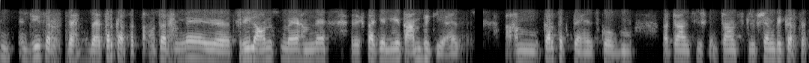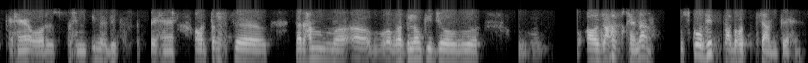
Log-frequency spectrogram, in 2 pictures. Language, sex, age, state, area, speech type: Urdu, male, 30-45, Jharkhand, urban, conversation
